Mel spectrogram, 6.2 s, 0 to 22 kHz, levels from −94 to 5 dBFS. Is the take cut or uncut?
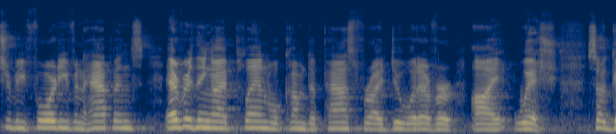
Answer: cut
